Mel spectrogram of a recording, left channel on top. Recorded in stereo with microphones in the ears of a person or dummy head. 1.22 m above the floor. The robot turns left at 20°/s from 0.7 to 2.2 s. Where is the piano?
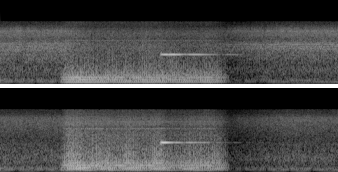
40° right (ahead or behind), 6 m; by 2.1 s 50° right (ahead or behind), 6 m.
